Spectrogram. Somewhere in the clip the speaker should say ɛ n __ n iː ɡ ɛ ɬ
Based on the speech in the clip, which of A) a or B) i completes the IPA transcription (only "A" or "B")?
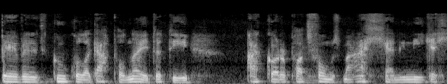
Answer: B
